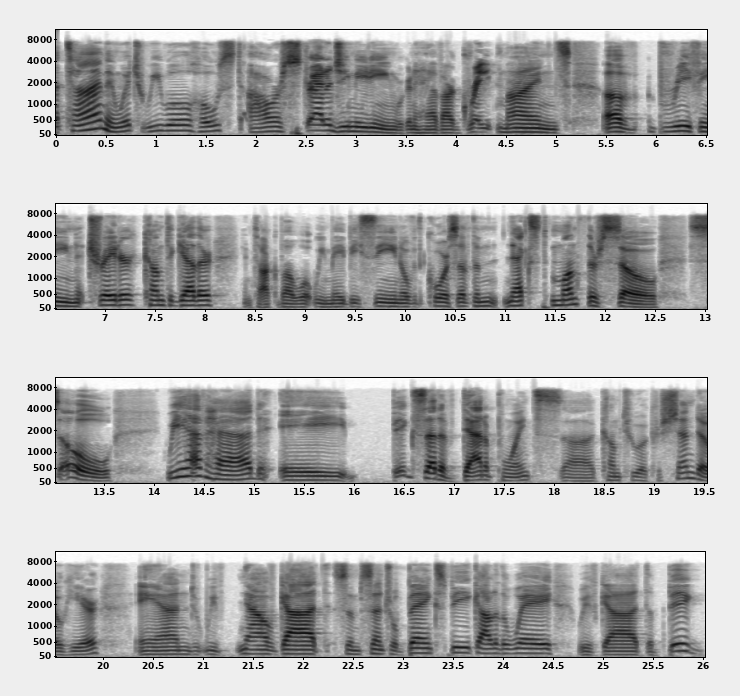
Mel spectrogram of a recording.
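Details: Adult male speaker; normal voice.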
